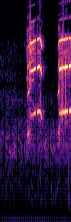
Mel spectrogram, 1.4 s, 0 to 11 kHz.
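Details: Adult eagles at a Southwest Florida nest on 12 March 2024, calling as an immature intruder circles the nest tree, recorded by nest camera: two short, high, harmonic notes half a second apart after a quiet start.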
